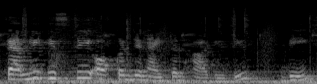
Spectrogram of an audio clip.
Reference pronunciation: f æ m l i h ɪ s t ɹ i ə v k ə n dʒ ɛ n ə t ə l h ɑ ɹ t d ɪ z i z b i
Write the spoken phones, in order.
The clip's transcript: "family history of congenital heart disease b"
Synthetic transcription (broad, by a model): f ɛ m l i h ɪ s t i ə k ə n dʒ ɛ n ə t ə l h ɑ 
